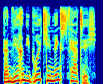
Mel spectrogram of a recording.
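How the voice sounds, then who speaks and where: A man's voice: high-pitched, sing-song, moderate pace, a little mellow, no room sound, clean studio sound, voice pushed up. A man voicing a sarcastic, nagging teenage superhero sister with a snide delivery in an audiobook. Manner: snide, hissing.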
